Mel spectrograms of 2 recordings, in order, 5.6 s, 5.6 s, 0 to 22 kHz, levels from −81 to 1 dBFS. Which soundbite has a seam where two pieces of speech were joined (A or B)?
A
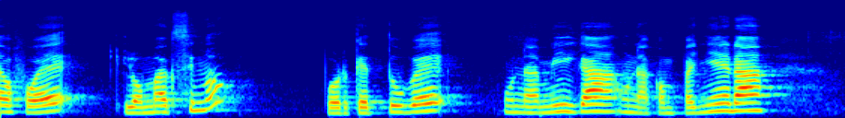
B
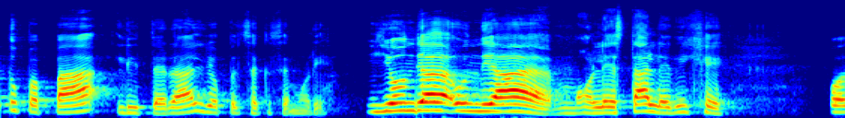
B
